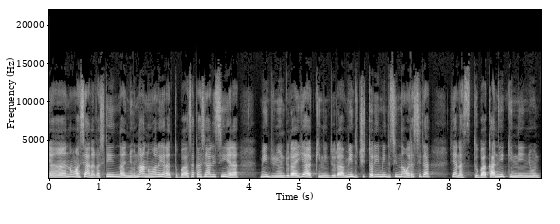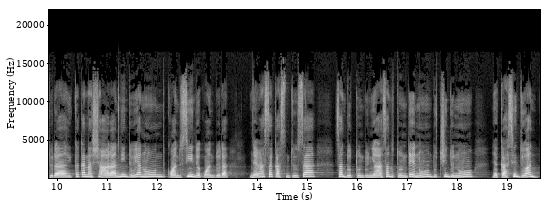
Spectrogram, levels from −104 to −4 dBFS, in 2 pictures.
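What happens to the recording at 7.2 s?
Right around 7.23 to 7.25 s there's a corrupt frame decoded: a couple of damaged frames got played anyway, so misread gains or codes push energy into the wrong frequencies for those few tens of milliseconds, giving a brief chirp, squeak, blip or noise burst in the speech.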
